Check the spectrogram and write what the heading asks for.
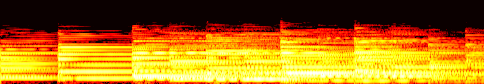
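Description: Background piano music: slow, held notes and chords that change about two-thirds of a second in and again shortly after.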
